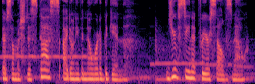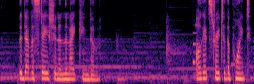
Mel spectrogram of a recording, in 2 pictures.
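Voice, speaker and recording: A woman's voice: mid-range voice, fairly even intonation, moderate pace, gravelly, pauses often, music in the background, close to an everyday voice. A woman playing a composed, commanding female leader in a dramatic video game.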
